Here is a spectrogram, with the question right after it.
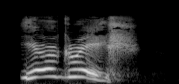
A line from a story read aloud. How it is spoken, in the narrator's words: Lord Walder called out to Rob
